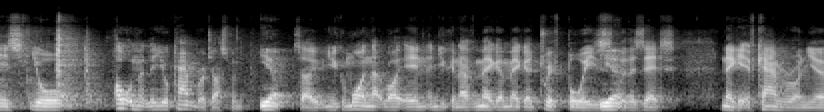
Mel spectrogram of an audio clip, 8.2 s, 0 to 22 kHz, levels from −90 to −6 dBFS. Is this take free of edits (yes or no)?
yes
